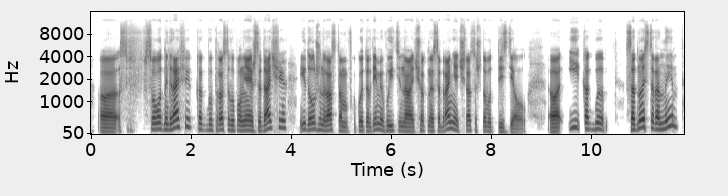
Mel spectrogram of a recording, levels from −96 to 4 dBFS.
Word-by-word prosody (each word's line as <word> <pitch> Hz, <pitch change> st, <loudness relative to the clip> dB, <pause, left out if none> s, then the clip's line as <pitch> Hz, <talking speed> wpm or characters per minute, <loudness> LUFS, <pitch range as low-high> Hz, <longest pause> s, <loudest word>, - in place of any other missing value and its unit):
а, 110 Hz, -1 st, +3 dB
с -, -, -10 dB
ф -, -, -16 dB
свободный 175 Hz, 0 st, -1 dB
график, 235 Hz, +6 st, +3 dB
как 165 Hz, -4 st, -4 dB
бы 160 Hz, 0 st, -6 dB
просто 160 Hz, +1 st, -1 dB
выполняешь 145 Hz, -2 st, +2 dB
задачи 215 Hz, -, +2 dB, 0.2 s
и 180 Hz, -, -2 dB
должен 165 Hz, -2 st, -2 dB
раз 155 Hz, +2 st, +3 dB
там 130 Hz, -5 st, -2 dB
в -, -, -23 dB
какое-то 135 Hz, +4 st, -3 dB
время 160 Hz, +4 st, 0 dB
выйти 140 Hz, -1 st, -4 dB
на 125 Hz, -1 st, +3 dB
отчетное 130 Hz, +1 st, -2 dB
собрание, 165 Hz, +8 st, +1 dB
отчитаться, 145 Hz, -1 st, -3 dB
что 135 Hz, +2 st, -5 dB
вот 125 Hz, -1 st, -8 dB
ты 120 Hz, -, -4 dB
сделал. 95 Hz, -3 st, -5 dB, 0.4 s
А 115 Hz, 0 st, +6 dB, 0.2 s
и 220 Hz, +2 st, -3 dB
как 180 Hz, -2 st, -1 dB
бы 185 Hz, 0 st, -3 dB, 0.4 s
с -, -, -8 dB
одной 205 Hz, +9 st, +6 dB
стороны, 210 Hz, +7 st, -1 dB
155 Hz, 165 wpm, -26 LUFS, 130-180 Hz, 0.4 s, А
